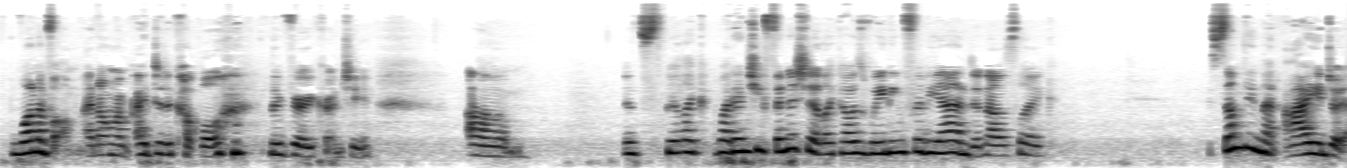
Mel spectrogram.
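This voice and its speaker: A young woman with a slightly high, breathy voice chats casually to her camera. She rambles and mocks herself, often dropping into whispered asides between laughs. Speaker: vlogger. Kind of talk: casual vlog monologue.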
